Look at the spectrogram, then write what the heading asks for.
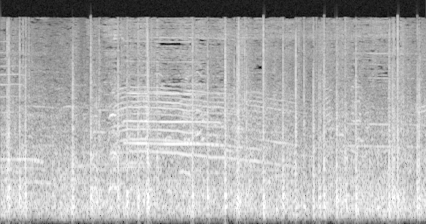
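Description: Aerial fireworks display: a dense, unbroken barrage of shell bursts and crackling, many sharp pops a second.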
